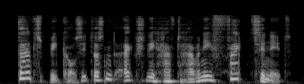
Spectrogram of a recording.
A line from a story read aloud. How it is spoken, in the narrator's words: she snapped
